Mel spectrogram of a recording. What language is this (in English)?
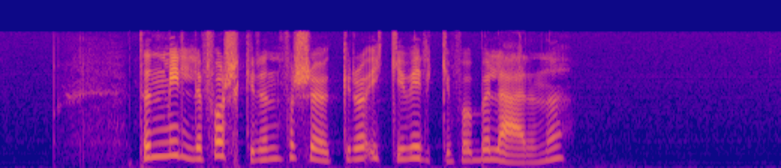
Norwegian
